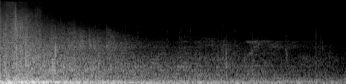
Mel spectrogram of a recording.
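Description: Fiery Confringo spell blasts from the Hogwarts Legacy video game, one loud booming burst at the start that rolls off into a long fading rumble.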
